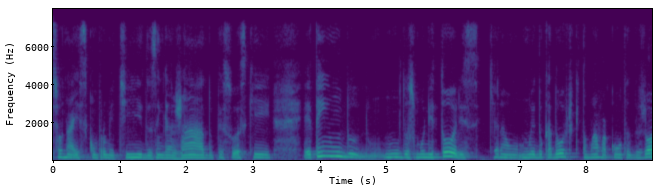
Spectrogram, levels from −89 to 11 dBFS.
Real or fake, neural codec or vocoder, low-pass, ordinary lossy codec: real; none; 7.2 kHz; AAC, 48 kbps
